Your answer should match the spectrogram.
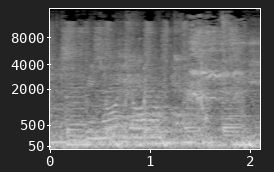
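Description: Background music with a steady beat and a singing voice.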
